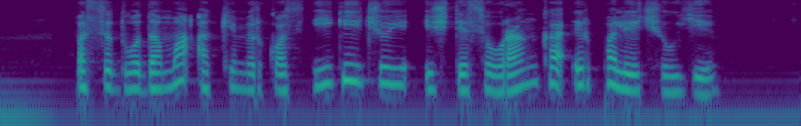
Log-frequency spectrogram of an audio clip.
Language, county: Lithuanian, Alytus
